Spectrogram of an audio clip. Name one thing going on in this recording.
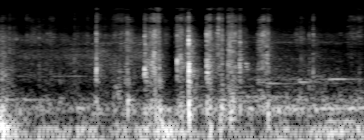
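Playing cards rustle and flick as they are handled.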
